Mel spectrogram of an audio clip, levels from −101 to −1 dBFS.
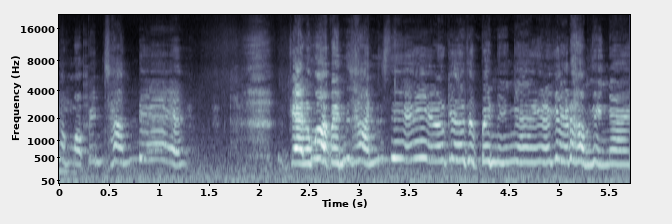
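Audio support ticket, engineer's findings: No faults found; speech playback normal throughout.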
